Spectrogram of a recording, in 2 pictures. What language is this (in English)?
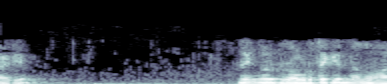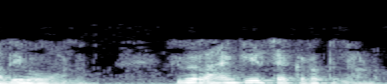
Malayalam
